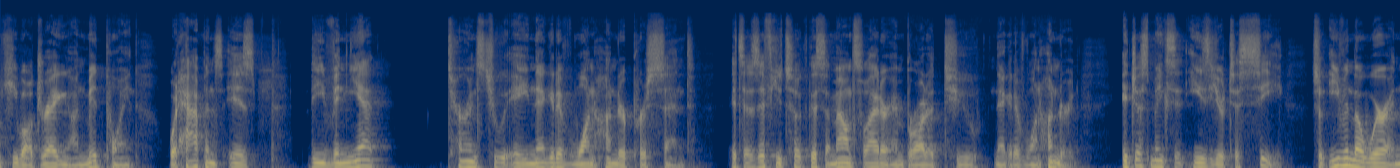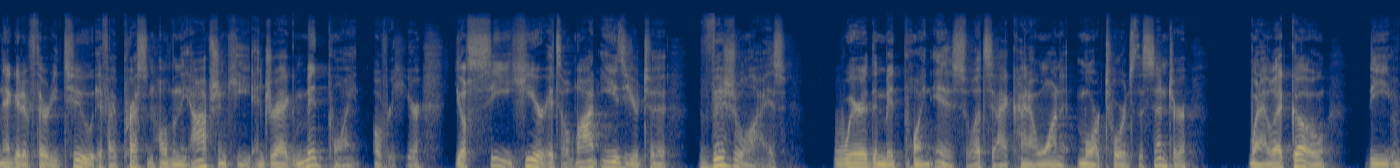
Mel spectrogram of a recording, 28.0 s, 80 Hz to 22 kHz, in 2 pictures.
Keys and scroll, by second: 12.3 super+z.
